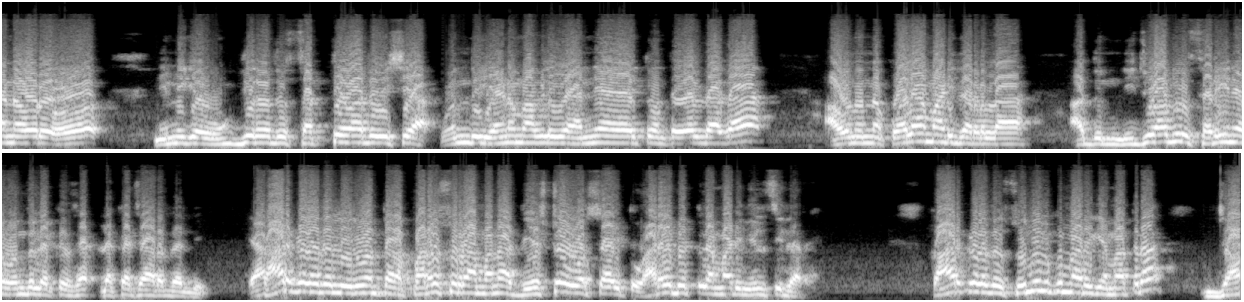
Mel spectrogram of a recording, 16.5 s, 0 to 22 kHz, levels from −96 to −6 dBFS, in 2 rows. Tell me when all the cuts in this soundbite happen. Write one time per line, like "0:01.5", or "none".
0:02.9
0:10.0
0:14.3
